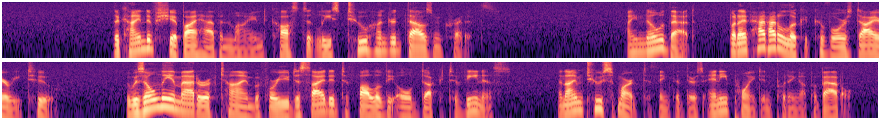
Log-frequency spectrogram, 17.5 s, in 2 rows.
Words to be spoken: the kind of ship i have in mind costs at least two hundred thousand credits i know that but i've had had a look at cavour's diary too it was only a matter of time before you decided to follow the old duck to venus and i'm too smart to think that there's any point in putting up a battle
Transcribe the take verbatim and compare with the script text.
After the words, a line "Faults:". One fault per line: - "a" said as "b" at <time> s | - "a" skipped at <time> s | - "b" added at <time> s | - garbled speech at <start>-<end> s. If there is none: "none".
the kind of ship i have in mind costs at least two hundred thousand credits i know that but i've had had a look at cavour's diary too it was only a matter of time before you decided to follow the old duck to venus and i'm too smart to think that there's any point in putting up a battle
Faults:
none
